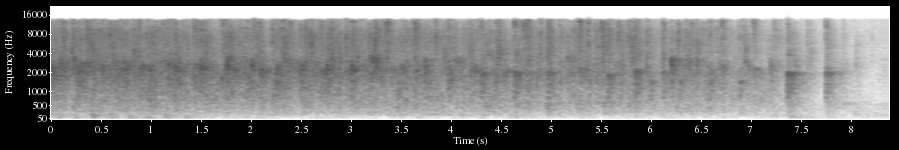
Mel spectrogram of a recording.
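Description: Audience applauding, a dense, loud round of clapping that slowly tapers and dies away shortly before the end.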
